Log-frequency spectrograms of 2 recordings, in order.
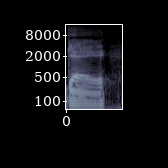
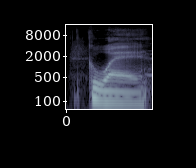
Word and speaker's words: Guay: It's technically Guay, so it's like. Sure. It's my grandpa supposedly we pronounce it Gay in his honor, but we did a fucking he hired somebody to like do a deep dive into our like family history. Mm-hmm. It's supposed to be pronounced fucking Guay.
